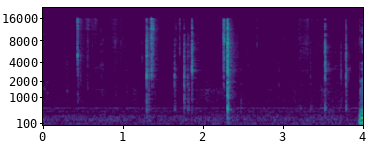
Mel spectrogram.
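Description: About half a dozen light, scattered clicks and taps of a wire lead and screwdriver being worked against the metal screw terminals of a telephone terminal board. The sharpest click comes a little over two seconds in.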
